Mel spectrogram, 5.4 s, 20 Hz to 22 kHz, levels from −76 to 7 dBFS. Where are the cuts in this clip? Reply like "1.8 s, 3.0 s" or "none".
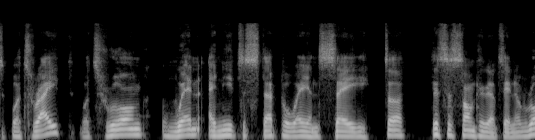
1.5 s, 3.8 s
